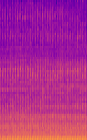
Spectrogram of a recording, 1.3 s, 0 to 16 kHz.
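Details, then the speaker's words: Atco Balmoral 17SK mower after fuel tap replacement, cold first start in three days: off choke at full revs, down to idle and back, steady even beat with no hunting or surging; normal governor response. "uh that's all good yeah so that's off choke full revs no hunting no surging straight down to idle no hunting no surging back on the full revs"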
